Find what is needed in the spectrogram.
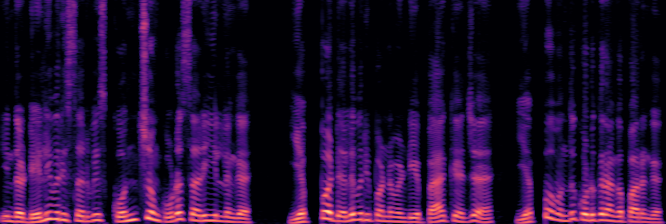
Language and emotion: Tamil, sad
